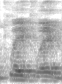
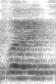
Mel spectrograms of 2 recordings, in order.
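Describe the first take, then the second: First: Said in the usual way. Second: Final "play." punched higher and louder; emphatic play. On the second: Shown as a demonstration. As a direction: land the last "play." with a lift and extra force. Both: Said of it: "we play with them".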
